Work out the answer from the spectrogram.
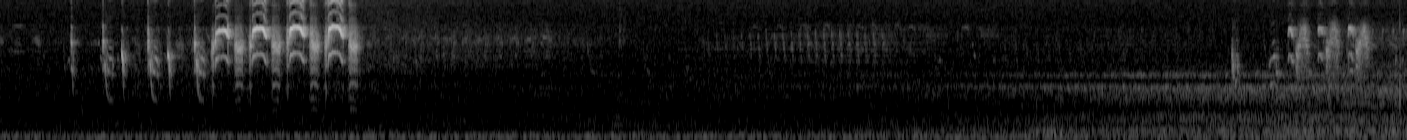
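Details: Marsh wren at the Arcata Marsh Bird Sanctuary, morning: a few introductory clicks lead into one loud, buzzy, very high trill, then a long quiet stretch before a fainter rattle begins near the end.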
